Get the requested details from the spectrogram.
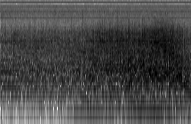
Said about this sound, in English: Next to go, nose wheel lifted and wing flaps down for maximum lift and the quickest possible takeoff.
